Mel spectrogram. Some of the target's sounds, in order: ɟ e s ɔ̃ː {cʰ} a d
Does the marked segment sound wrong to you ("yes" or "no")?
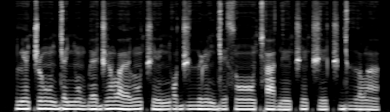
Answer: no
